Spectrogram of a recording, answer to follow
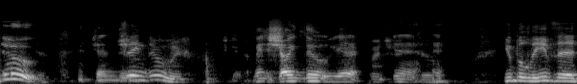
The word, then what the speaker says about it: Chengdu: What's the pronouncing? Chengdu? He has a very heavy accent. Chengdu.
